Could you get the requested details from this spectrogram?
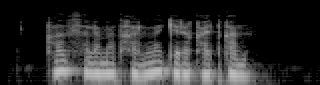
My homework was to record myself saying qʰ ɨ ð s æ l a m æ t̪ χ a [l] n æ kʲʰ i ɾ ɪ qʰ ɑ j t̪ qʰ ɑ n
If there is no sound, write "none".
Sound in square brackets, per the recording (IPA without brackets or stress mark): l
